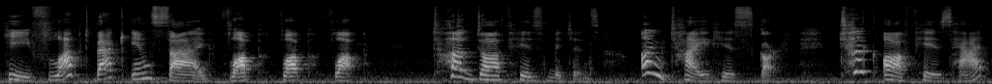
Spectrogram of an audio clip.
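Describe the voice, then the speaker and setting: A woman reading a children's story aloud, deliberately, with playful emphasis on the sound words. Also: medium pitch, huge pitch swings, bright, forceful tone, a little hiss or hum. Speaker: storybook reader. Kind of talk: children's read-aloud narration.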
